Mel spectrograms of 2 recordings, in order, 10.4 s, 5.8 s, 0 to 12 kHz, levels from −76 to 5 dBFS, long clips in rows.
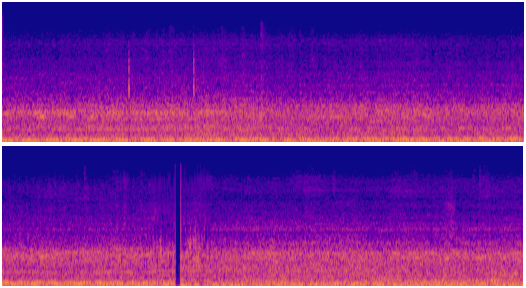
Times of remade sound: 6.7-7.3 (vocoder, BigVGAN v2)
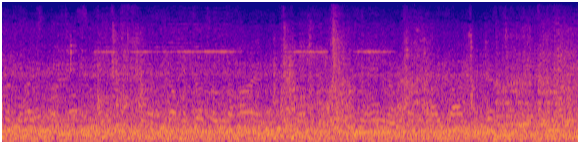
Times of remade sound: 3.0-4.7 (vocoder, BigVGAN v2)

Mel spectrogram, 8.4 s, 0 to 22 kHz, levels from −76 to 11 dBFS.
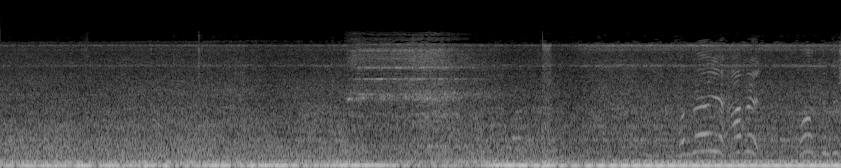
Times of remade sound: none

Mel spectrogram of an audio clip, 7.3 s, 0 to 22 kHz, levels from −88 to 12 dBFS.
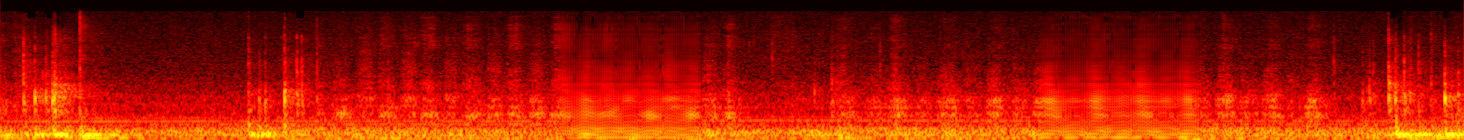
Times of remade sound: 2.8-3.5 (vocoder, BigVGAN v2); 5.2-6.0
